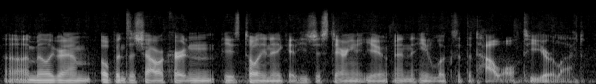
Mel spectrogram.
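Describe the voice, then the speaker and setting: A man's voice: sits low, steady tone, quick pace, creaky, fairly bright tone, in a large hall. A man playing a tabletop game, casually describing his character's actions as he improvises.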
